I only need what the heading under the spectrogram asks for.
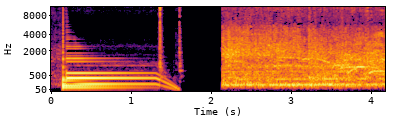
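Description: A racing car's engine whines at a steady high pitch, then drops sharply as it speeds past. After a brief silence, a dense, continuous roar of cars on the track follows, on the last lap of a race with six cars still running.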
